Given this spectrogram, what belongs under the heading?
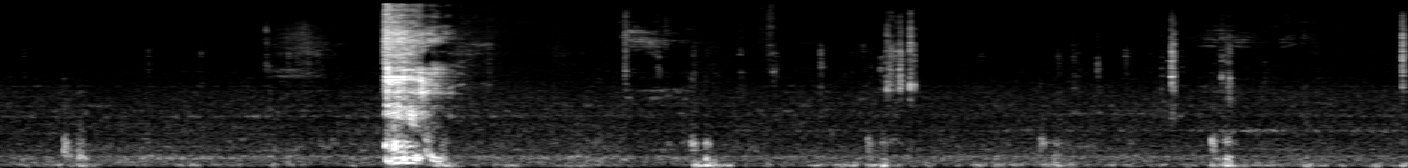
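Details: Adult with a cold coughing while driving: one loud harsh cough, then softer throat clearing, over steady road noise inside a car.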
